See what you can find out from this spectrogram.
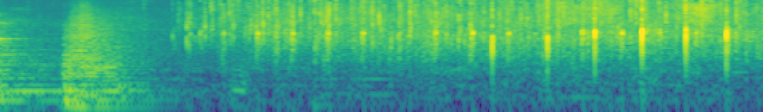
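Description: An audience bursts into applause for the musicians of the MDR Symphony Orchestra after a brief swell of sound, the clapping building into a dense, steady patter of many hands with sharp individual claps standing out.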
